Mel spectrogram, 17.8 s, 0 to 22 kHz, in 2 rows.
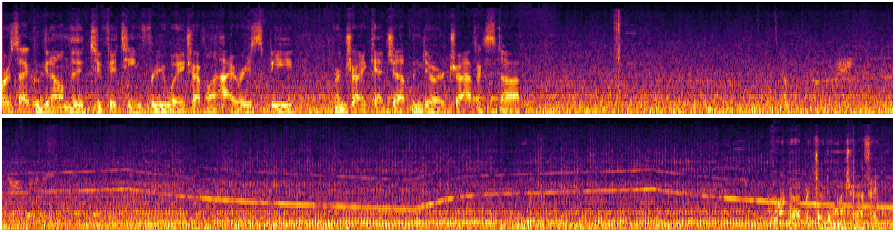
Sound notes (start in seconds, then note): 7.9 siren blaring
